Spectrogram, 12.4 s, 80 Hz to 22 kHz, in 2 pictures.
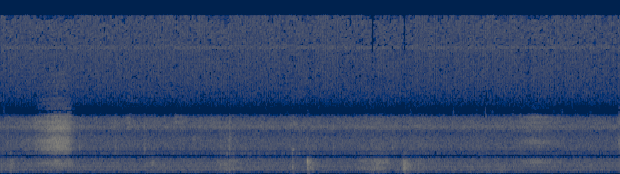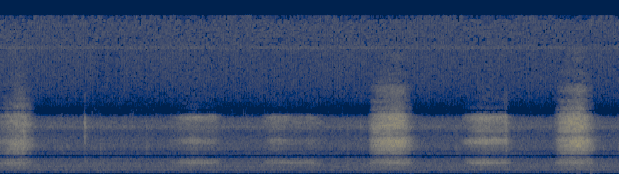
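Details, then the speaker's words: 1948 Ford vacuum wiper motor worked back and forth by hand after fluid was squirted in, not disassembled. Irregular soft hissing puffs of air with even drag; air moves easily and the unit sounds good, normal operation. "And I don't think I'm going to have to because it's making good noise. You can hear the drag and the air movement."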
